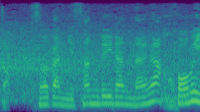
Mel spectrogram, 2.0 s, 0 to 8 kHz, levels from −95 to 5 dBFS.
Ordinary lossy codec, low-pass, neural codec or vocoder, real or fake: none; 7.2 kHz; none; real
